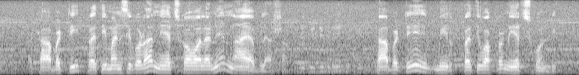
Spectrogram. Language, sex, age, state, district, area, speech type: Telugu, male, 60+, Andhra Pradesh, Eluru, rural, spontaneous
